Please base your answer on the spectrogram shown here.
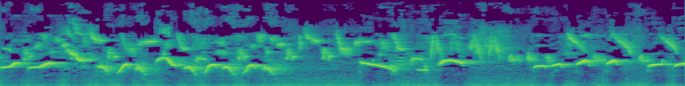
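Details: Lively wambi song from a lure recording: rapid runs of high, hooked whistles and twittering notes, repeated in quick series with brief pauses between phrases.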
